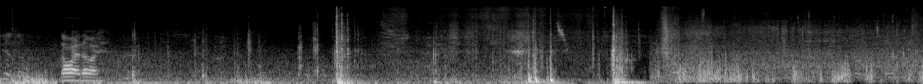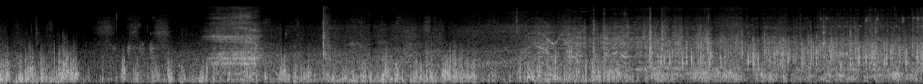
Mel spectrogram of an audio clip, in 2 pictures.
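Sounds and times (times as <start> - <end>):
speech: 0.0 - 1.1
wind noise: 0.0 - 18.4
car doors shutting: 1.3 - 4.6, 5.2 - 6.8.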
